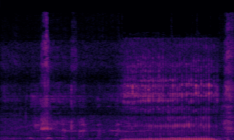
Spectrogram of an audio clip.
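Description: A rough, rattling inward breath with fast fluttering vibration, building in loudness; snoring.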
